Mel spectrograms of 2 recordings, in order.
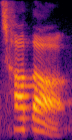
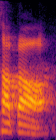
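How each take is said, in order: First: The first consonant is released with a breath puff. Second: The first consonant is plain, without a breath puff. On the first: The speaker calls it right. "রাইট" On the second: The speaker calls it wrong. "নট"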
